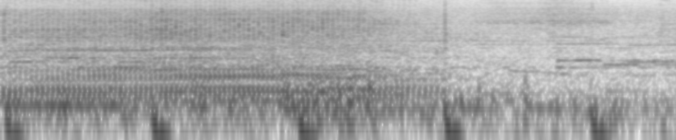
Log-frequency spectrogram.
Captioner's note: rumbling engine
